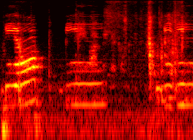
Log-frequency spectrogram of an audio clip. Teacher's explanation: آگے دیکھیں لام ساکن سے ملا رہے ہیں. لام ساکن تھوڑی سی آواز چل رہی ہے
